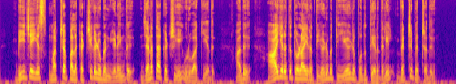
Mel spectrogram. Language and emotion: Tamil, neutral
